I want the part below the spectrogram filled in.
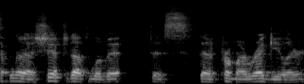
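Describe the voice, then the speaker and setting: This man has a plain, everyday voice at a fairly high pitch. His pitch varies in an ordinary way. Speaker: podcast host. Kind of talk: casual interview.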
